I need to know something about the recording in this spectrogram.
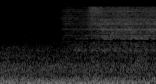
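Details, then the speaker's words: Land Rover L319 whose suspension drops overnight with no fault codes: the removed old air spring is given light air pressure, and a soft hiss swells and holds as air escapes from the rubber. Air spring leak. "i'm just going to put a little bit you don't need a lot of pressure for you to see the leak right there at the back"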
